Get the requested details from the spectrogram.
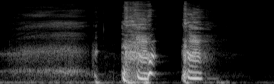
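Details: Person who says they are very sick: two short, harsh coughs after a faint throat sound, with no mucus rattle; dry cough.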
